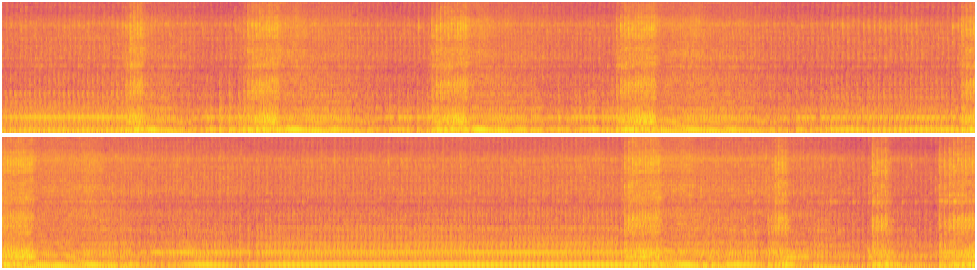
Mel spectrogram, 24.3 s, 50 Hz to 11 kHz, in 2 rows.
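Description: Suzuki LT125 ATV engine running without an air filter, a loud continuous idle with uneven putter and several brief rises in revs, close by.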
